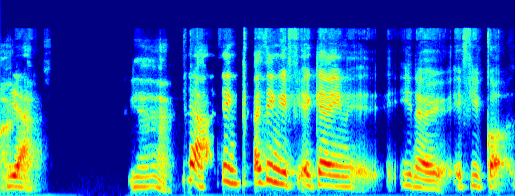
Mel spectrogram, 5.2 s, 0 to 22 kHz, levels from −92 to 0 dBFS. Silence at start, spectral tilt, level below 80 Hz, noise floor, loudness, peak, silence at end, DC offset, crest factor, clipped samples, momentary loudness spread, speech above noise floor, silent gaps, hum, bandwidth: 0 s; -4 dB/octave; -70 dBFS; -78 dBFS; -17 LUFS; -2 dBFS; 0 s; under 0.1%; 16 dB; under 0.1%; 15 LU; 60 dB; none; none; 12.5 kHz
